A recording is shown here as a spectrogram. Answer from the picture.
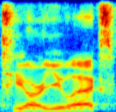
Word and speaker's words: Trux: to it looks like TRUX, but I heard it's pronounced T-Rux.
